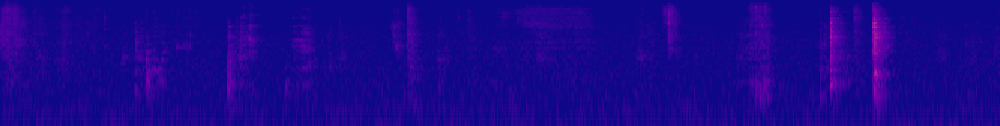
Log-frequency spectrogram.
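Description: A spoon and fork clink against a plate.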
